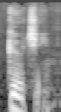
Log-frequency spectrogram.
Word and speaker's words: Gucci: It's Gucci. That's how Americans pronounce that Italian brand.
